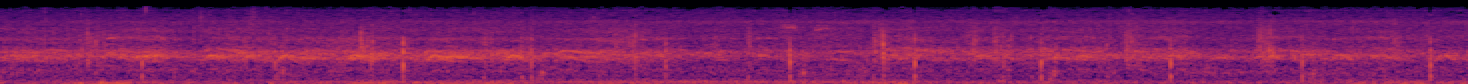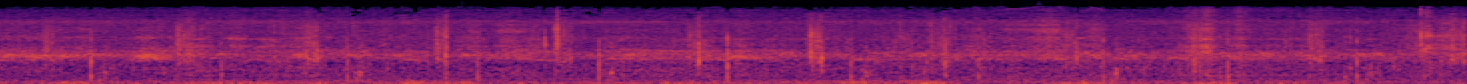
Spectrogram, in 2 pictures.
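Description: Loud, repeated cawing and calling from birds, probably crows, at an outdoor grave site and monument, with harsh calls scattered over a steady background and occasional footsteps.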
